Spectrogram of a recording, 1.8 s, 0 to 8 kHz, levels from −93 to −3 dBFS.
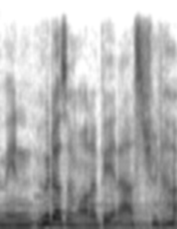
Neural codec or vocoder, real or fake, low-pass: codec, 16 kHz, 4 kbps, FreqCodec, larger model; fake; 7.2 kHz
